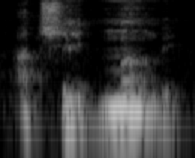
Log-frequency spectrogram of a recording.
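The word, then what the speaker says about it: Achille Mbembe: E a outra obra, né, do Attila Mambe, eu vi como se pronuncia o nome, tá? É Attila Mambe, tá?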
